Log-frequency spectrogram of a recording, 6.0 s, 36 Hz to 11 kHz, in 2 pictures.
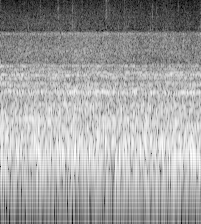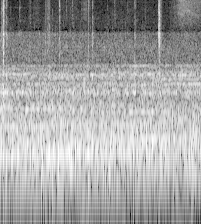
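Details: Pre-2003 Mini Cooper S R53, about 115,000 miles, driving: steady gritty grinding under cabin noise, began after coilovers were fitted; wheel bearings, rotors, pads, mounts, tires recent; owner suspects the slipping clutch.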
